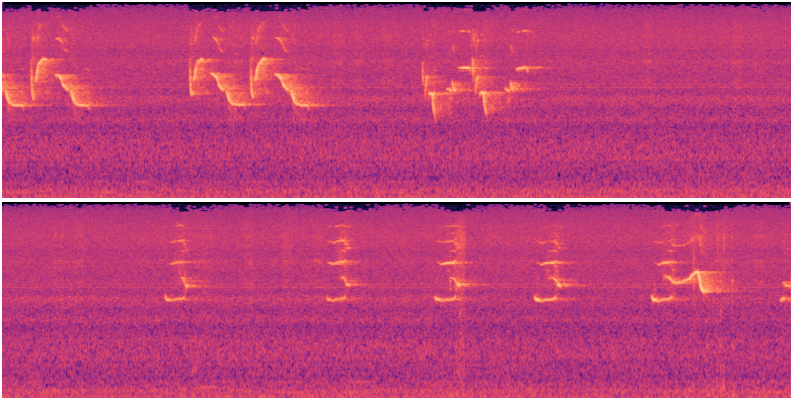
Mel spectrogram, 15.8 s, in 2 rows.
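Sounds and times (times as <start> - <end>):
birdsong: 0.0 - 1.1, 1.8 - 3.4, 4.2 - 5.5, 9.5 - 10.0, 11.1 - 11.6, 12.2 - 15.7.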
